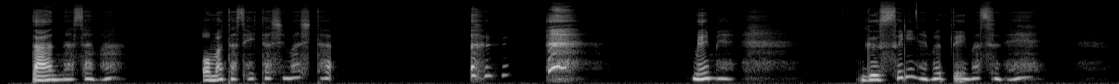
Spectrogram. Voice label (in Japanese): サンプル（中音）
